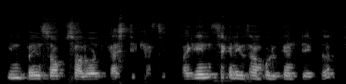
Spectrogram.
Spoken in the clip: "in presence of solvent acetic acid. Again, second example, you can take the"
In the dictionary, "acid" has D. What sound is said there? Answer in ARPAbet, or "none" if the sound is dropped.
none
